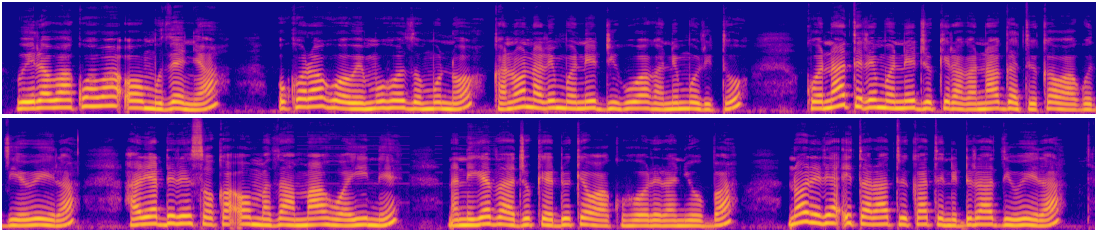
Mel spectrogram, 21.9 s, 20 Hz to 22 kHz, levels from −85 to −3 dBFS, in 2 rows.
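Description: Speech clip with computer activity noise from 13.88 to 15.88 s: a faint chirping buzz pulsing near 1 kHz, well below the speech, following the computer's load through a shared ground rather than steady mains hum.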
